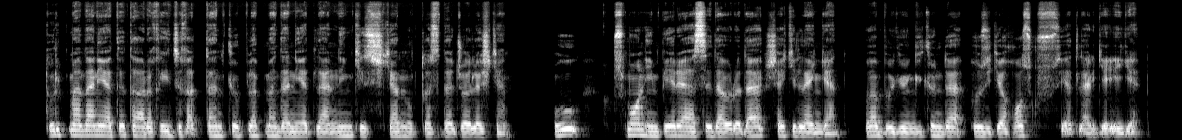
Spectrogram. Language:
Uzbek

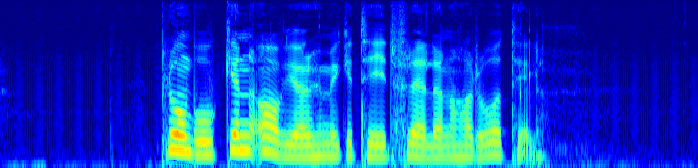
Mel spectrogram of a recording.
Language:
Swedish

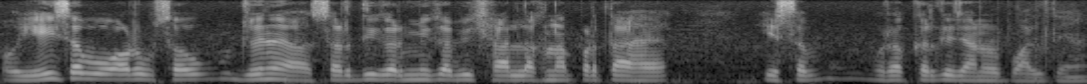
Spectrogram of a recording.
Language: Urdu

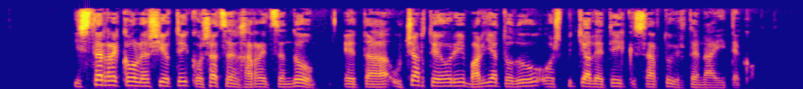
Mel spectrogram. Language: Basque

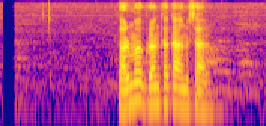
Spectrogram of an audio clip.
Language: Nepali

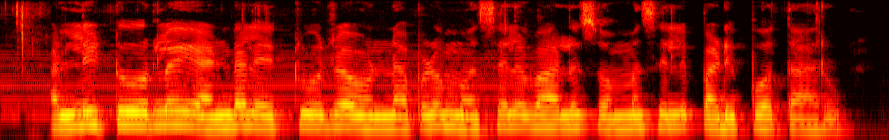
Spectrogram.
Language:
Telugu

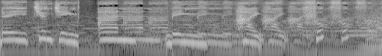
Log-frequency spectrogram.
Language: Vietnamese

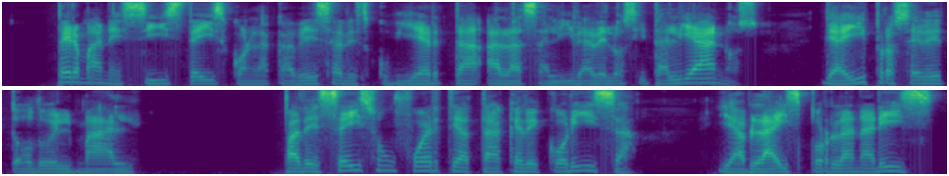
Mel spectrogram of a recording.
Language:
Spanish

